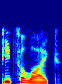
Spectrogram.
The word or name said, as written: pizzalike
